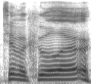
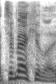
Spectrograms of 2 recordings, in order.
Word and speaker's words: Temecula: meet me in the Timucua and the guy drives two guys there Christmas day to like any like take suck you yeah yeah Temecula yeah that's it I can't even pronounce it right I don't know that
